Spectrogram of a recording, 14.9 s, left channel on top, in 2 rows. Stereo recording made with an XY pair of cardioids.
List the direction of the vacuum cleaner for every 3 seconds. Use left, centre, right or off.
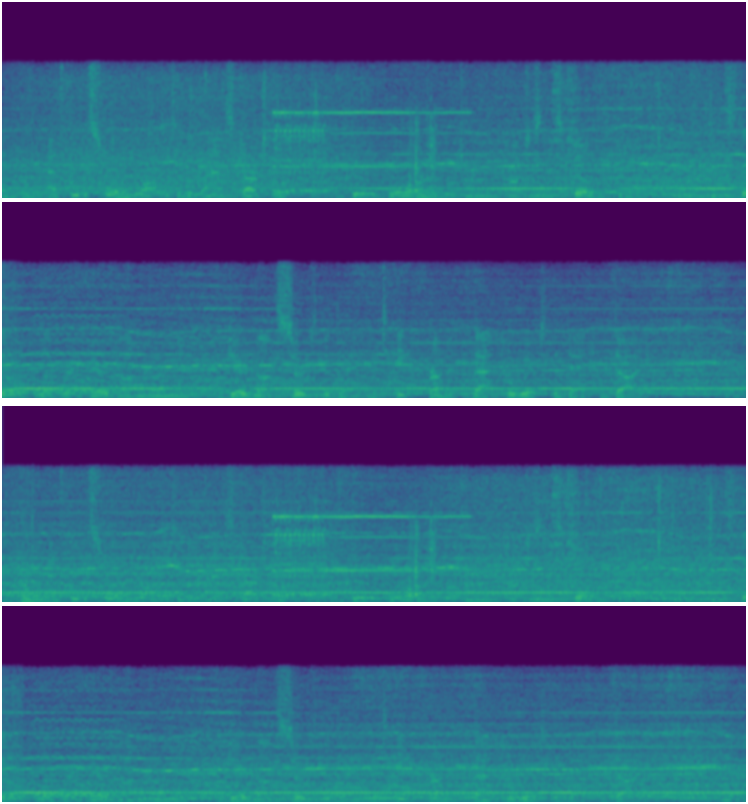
right, right, centre, right, right.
